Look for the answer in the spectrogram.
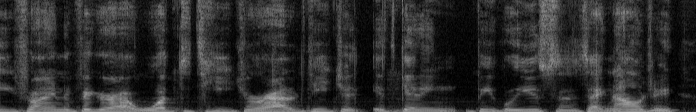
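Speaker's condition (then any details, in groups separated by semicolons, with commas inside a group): Cerebral palsy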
